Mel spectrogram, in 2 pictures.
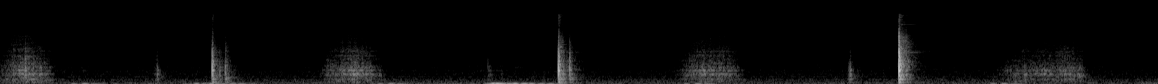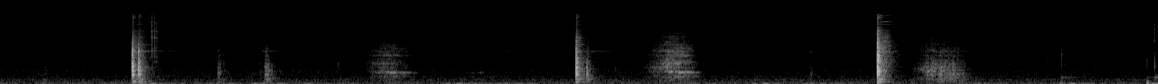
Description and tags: Glass on Table Movement
Cup, Glass, Movement, Moving, Table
